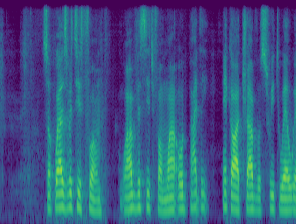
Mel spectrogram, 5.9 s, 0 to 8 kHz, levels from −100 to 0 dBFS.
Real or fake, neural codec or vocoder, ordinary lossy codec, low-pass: fake; codec, 16 kHz in and 24 kHz out, 0.6 kbps, FocalCodec, streaming, 2048 codes; none; 7.2 kHz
